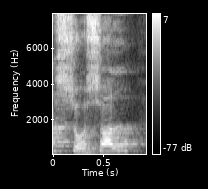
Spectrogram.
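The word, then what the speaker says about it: social: क्या लिखा, सोशल, क्या लिखा, सोशल, है ना, सोशल, क्या लिखा भैया, सोशल, है ना।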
